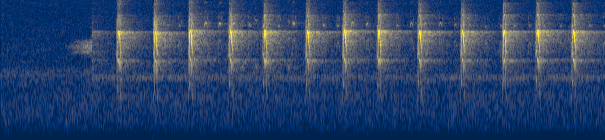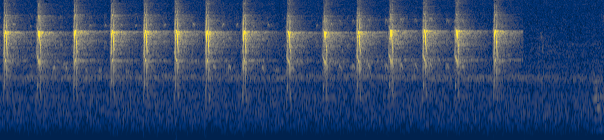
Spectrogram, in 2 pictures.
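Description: A bird repeating one short, sharp call note, about three times a second, for some ten seconds, starting about a second in.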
